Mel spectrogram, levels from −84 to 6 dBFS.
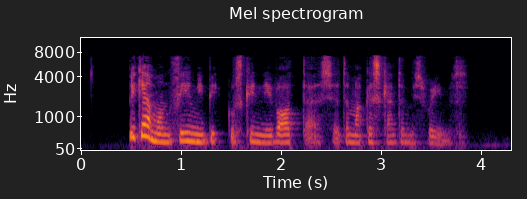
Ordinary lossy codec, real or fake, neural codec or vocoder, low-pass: AAC, 48 kbps; fake; codec, 16 kHz, 0.4 kbps, LongCat-Audio-Codec; 7.2 kHz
